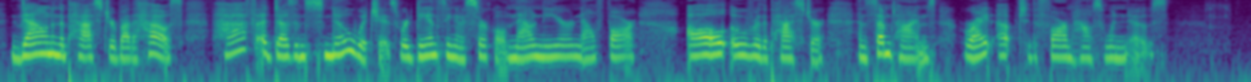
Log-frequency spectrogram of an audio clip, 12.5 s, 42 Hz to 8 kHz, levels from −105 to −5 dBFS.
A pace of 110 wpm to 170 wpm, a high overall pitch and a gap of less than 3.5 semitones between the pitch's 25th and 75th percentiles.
Yes: average, 165 wpm; high, 220 Hz; average, 3.0 semitones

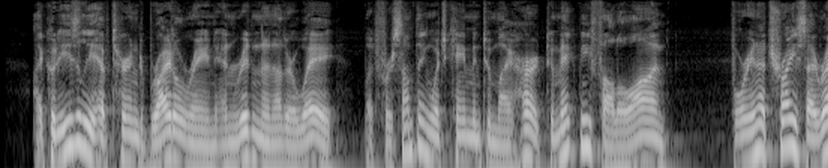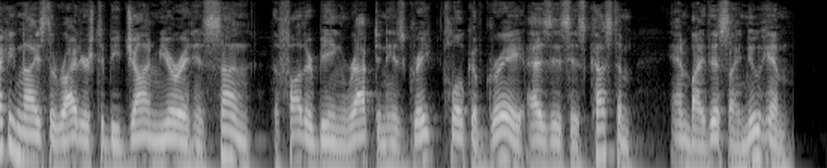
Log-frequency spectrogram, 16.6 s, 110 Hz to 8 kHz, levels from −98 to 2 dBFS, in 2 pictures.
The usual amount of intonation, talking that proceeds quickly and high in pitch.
No: average, 4.5 semitones; fast, 215 wpm; low, 115 Hz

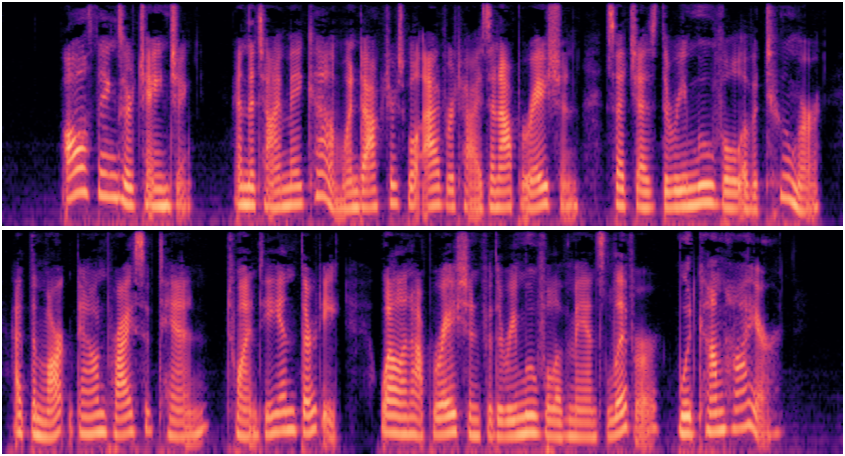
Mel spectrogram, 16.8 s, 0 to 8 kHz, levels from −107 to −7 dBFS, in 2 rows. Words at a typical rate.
Yes: average, 160 wpm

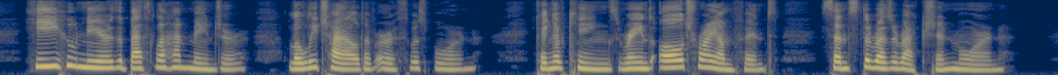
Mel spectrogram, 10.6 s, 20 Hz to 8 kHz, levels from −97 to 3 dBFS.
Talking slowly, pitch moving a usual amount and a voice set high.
Yes: slow, 125 wpm; average, 3.7 semitones; high, 200 Hz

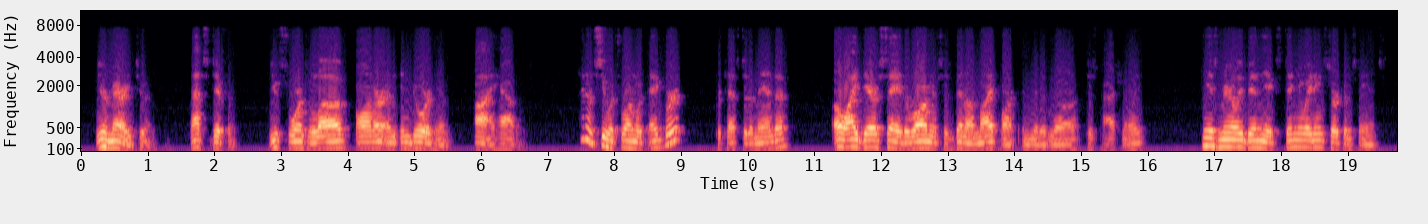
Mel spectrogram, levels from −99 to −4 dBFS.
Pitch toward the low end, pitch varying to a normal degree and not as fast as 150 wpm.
Yes: low, 110 Hz; average, 4.6 semitones; slow, 135 wpm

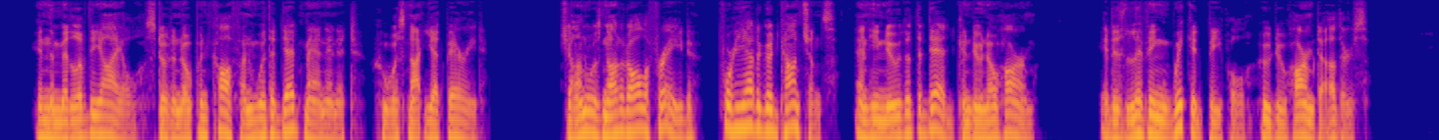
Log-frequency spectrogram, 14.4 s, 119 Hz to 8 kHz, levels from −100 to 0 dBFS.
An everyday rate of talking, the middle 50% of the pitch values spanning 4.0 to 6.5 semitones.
No: fast, 220 wpm; average, 4.4 semitones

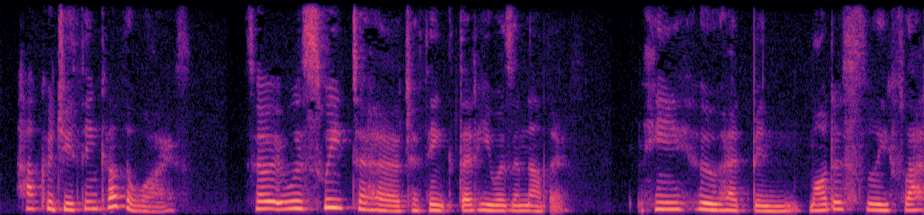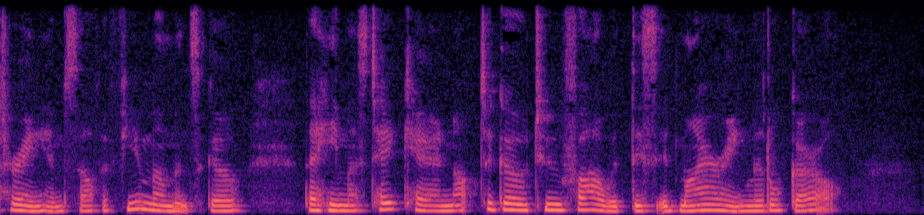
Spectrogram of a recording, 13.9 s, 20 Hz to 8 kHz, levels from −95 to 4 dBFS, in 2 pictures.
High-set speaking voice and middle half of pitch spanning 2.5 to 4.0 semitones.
Yes: high, 210 Hz; average, 3.6 semitones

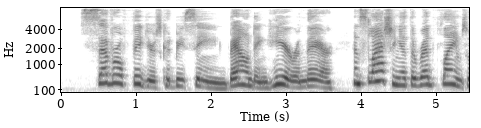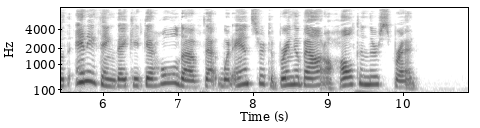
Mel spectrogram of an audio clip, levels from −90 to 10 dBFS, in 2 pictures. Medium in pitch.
No: high, 235 Hz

